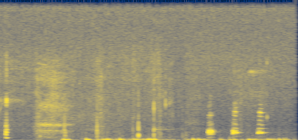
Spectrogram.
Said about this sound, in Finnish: Kukko tuolla.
